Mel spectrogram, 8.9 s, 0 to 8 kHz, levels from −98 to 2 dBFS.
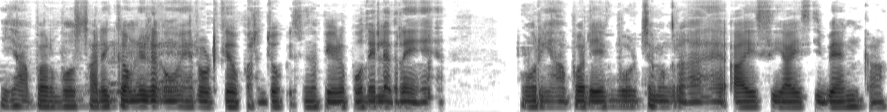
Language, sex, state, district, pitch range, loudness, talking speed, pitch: Hindi, male, Uttar Pradesh, Muzaffarnagar, 100-105 Hz, -19 LUFS, 195 wpm, 105 Hz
